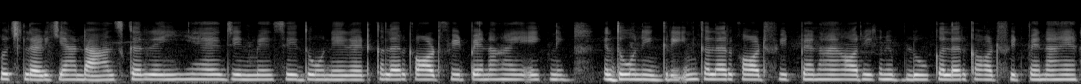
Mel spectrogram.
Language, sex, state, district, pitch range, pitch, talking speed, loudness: Hindi, female, Bihar, Gopalganj, 220-230 Hz, 225 Hz, 195 wpm, -15 LUFS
